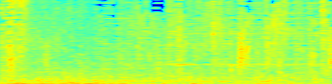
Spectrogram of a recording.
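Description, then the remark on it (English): A loud, rumbling crash of Percy's runaway heavy coal trucks coming off the tracks, a heavy, sustained roar of clattering and booming noise that stays strong for under two seconds, with no voices. “Then Percy and his coal trucks came off the tracks.”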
